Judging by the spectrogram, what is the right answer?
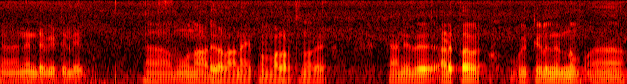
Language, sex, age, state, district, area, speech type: Malayalam, male, 45-60, Kerala, Alappuzha, rural, spontaneous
